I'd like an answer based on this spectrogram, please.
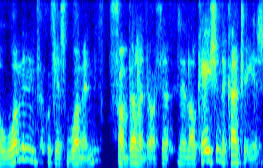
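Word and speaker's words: Willendorf: is a woman from villendorf and that's a city in austria w-i-l-l-e-n-d-r-o-f pronounced veal like a v but most people in america say with a w spell w-i-l-l-e-n-d-o-r-f a woman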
